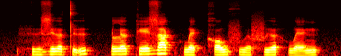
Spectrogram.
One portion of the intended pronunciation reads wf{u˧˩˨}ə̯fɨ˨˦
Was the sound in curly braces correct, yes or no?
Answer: no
